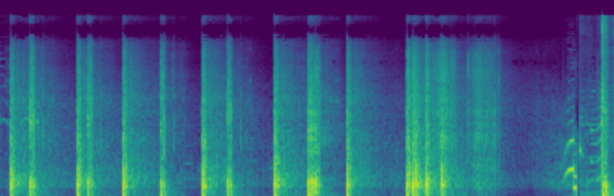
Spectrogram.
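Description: Aerial fireworks going off in quick succession: sharp bangs, often in pairs, about every half second to second, each fading out quickly. A little after six seconds there is a stretch of dense crackling, and after a short lull a single sharp bang comes near the end.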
